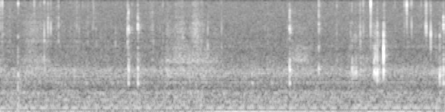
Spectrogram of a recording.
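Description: Faint, scattered clicks from a computer mouse during work in Photoshop Elements, several light taps spread irregularly over a low steady room hum, with no talking.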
